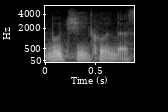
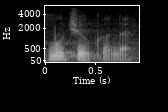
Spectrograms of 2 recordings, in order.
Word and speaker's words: Muchukunda: It's not Muchikunda. Sometimes people pronounce this demon's name wrong. They say Muchikunda. It's Muchukunda.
